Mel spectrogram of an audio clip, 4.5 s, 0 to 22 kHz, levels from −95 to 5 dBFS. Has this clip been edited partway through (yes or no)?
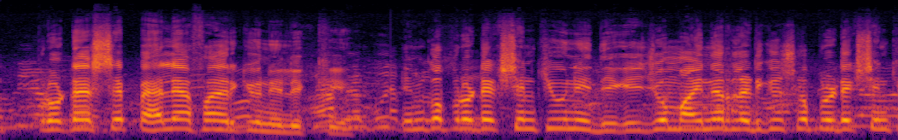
yes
